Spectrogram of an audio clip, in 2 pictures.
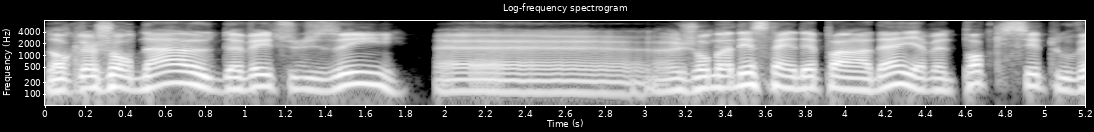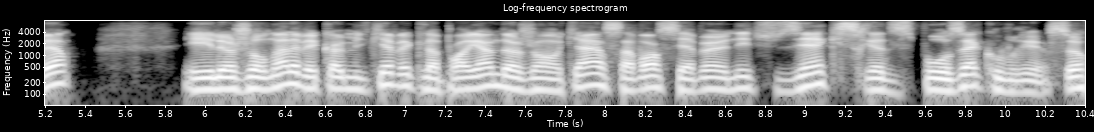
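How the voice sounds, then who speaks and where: Over a quiet background, a man talks loudly and fairly quickly in a bright, sharp tone at medium pitch with ordinary pitch variation, in a dry, close sound with no echo. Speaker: hockey play-by-play announcer. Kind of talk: interview, casual chat. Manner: fast.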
